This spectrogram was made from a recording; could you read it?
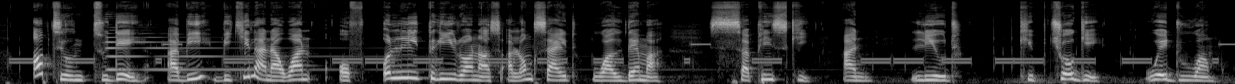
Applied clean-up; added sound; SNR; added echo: none; Telephone + Piano; 19 dB; none.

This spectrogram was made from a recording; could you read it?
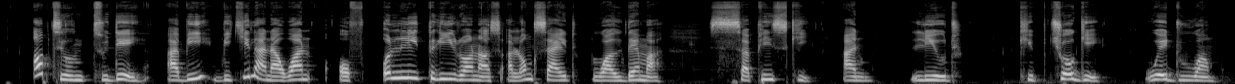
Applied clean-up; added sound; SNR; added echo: neural mask model DeepFilterNet 3.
